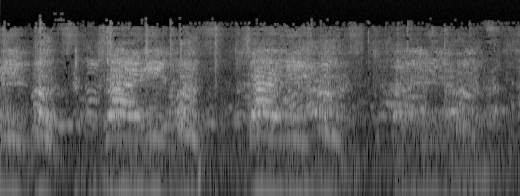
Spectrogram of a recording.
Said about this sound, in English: Crowd giving a big shout-out to the shiny boots of Mike Orlando.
